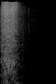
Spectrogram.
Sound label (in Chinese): 下界苗踩踏声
